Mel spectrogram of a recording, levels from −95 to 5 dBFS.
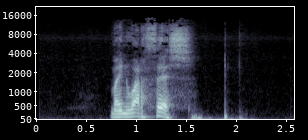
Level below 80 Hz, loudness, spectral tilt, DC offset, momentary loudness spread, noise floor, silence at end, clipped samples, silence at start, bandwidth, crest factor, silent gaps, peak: -40 dBFS; -17 LUFS; -4 dB/octave; under 0.1%; 20 LU; -66 dBFS; 0.5 s; under 0.1%; 0.75 s; 14 kHz; 18 dB; none; -2 dBFS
